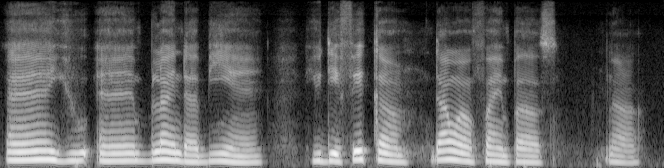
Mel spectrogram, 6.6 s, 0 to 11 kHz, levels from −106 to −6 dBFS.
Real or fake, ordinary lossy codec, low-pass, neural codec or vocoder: real; none; none; none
